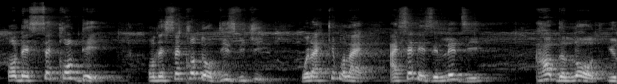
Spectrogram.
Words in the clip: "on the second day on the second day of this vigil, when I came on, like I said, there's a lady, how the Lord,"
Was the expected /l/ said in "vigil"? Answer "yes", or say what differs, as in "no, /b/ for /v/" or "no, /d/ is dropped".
no, /n/ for /l/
